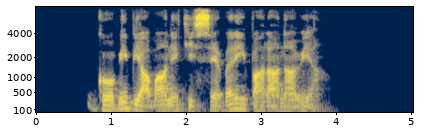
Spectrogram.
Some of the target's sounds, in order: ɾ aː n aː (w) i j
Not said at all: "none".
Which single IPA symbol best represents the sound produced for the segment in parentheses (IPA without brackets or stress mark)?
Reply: w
